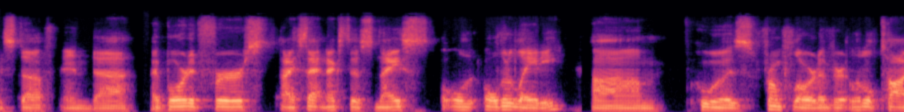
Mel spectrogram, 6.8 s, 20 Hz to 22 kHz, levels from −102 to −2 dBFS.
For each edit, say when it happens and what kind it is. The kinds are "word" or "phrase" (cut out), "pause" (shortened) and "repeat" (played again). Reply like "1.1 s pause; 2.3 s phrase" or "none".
1.0 s pause; 4.4 s pause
